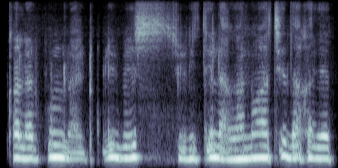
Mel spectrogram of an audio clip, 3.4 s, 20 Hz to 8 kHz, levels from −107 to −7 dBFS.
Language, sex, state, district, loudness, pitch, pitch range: Bengali, female, West Bengal, Purulia, -23 LUFS, 205 Hz, 190-215 Hz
